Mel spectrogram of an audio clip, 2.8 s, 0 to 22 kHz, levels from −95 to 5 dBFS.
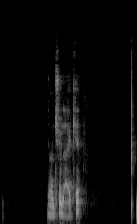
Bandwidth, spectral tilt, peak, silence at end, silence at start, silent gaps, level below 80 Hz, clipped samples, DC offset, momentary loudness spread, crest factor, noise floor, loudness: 12 kHz; -3.5 dB/octave; -16 dBFS; 0 s; 0.95 s; none; -82 dBFS; under 0.1%; under 0.1%; 8 LU; 30 dB; under -90 dBFS; -40 LUFS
